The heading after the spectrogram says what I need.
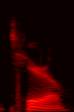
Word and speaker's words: Tyrrell: I was forced while working there to call it the Tyrrell because that's how the last name is pronounced.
